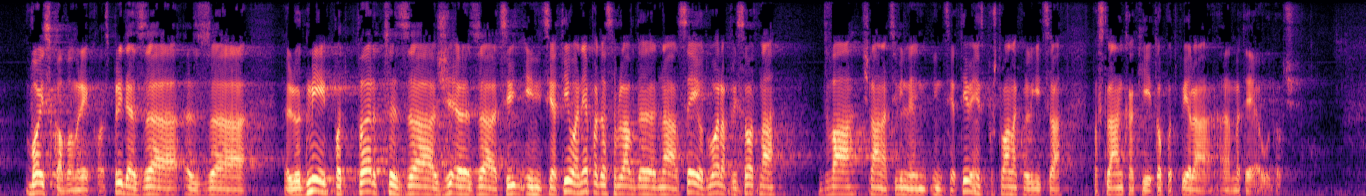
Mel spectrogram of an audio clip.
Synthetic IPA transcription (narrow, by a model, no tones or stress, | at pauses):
ʋɔːjskɔbɔmɾeːkwspɾiːd̪ɛzəzə | lʲjud̪mipɔt̪pəɾt̪zəʒzəsiʋilninit̪sijat̪iːʋɔnɛpad̪asɔblanasɛjiɔd̪bɔːɾapɾisɔːt̪na | d̪ʋaːt͡ʃlaːnat̪siʋilnɛinit̪sijat̪iːʋɛinspɔʃt̪ɔʋaːnakɔleːɡit̪sapɔslaːŋkakit̪oːpɔt̪piːɾa̰mat̪ɛ̰ja̰ṵːd̪ɔ̰wt͡ʃ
